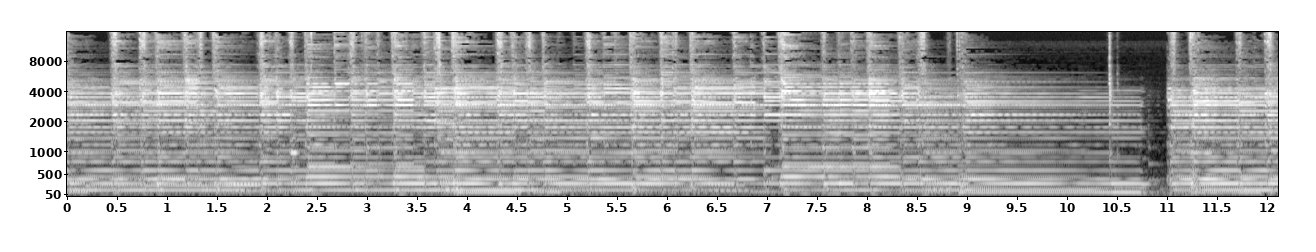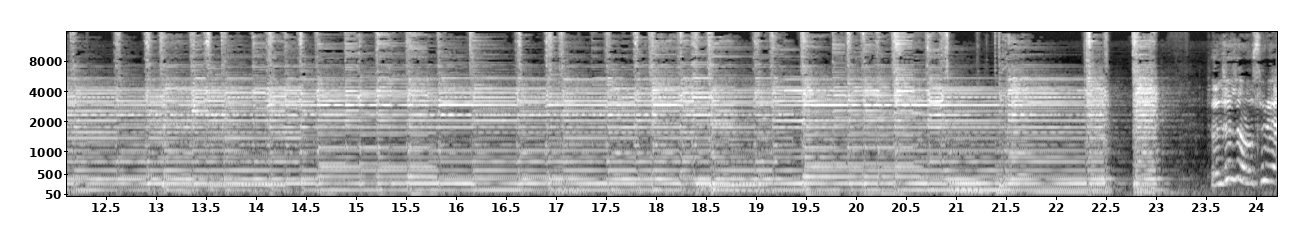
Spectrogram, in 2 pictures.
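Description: Ibanez GIO electric guitar with two humbuckers, played through an amp in ringing chords and picked arpeggios, demonstrating the tone of the fourth and then the fifth pickup-selector position. The playing stops briefly about eleven seconds in, where the selector changes position, and breaks up near the end.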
